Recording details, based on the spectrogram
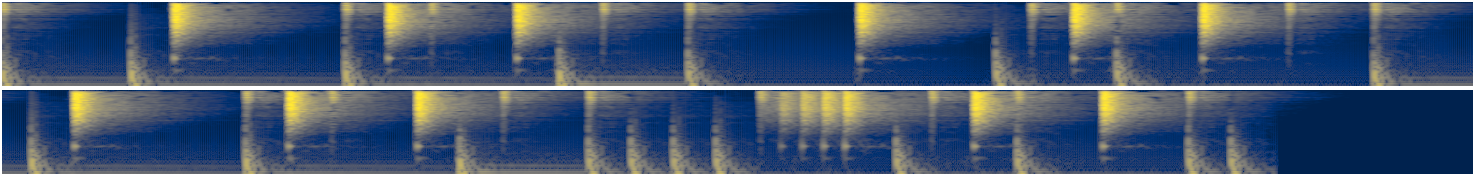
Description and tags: chilling laid back hiphop beat:)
